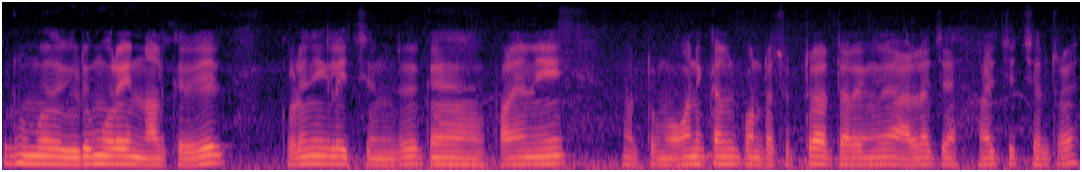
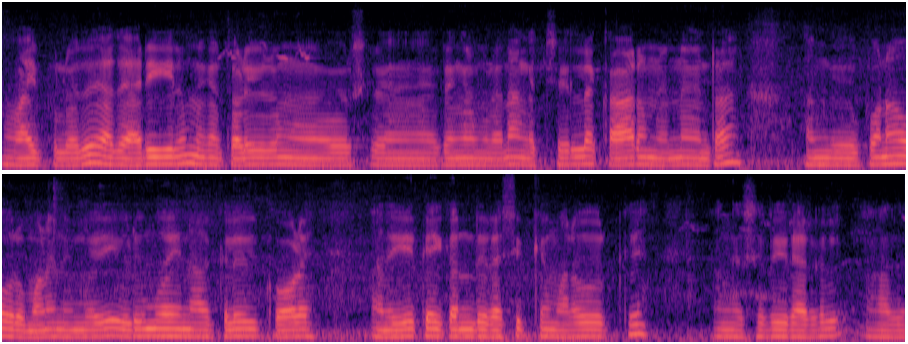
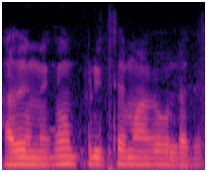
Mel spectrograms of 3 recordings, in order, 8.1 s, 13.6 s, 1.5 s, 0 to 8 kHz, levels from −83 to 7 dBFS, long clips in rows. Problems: constant background noise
